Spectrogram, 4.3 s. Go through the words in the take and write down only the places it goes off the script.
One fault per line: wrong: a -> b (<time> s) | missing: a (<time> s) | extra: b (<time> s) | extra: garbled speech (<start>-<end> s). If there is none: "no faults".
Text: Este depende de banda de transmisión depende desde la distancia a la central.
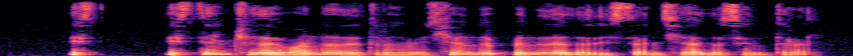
wrong: depende -> ancho (1.1 s)
wrong: desde -> de (2.7 s)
